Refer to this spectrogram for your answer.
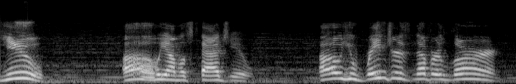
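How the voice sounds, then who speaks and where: Over faint music in the background, a man puts on a high-pitched, growling character voice, speaking at a fairly slow pace with long, frequent pauses. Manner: growling, menacing.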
